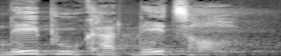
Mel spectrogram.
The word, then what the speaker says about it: Nebukadnezar: Und dieser Opa hieß Nebu, also ausgesprochen Nebukadnezar.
